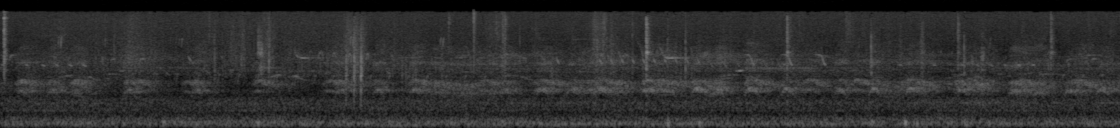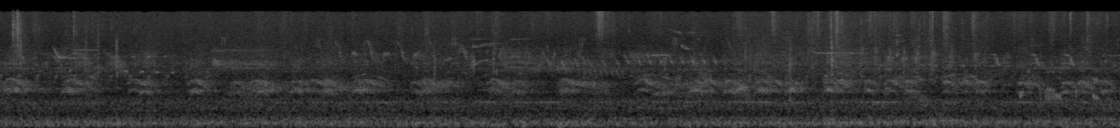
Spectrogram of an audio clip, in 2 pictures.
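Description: Birds calling in a long run of short repeated notes, about two a second, which stop near the end, over a low steady rumble.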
